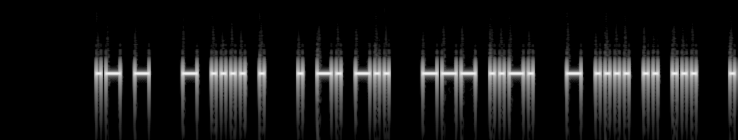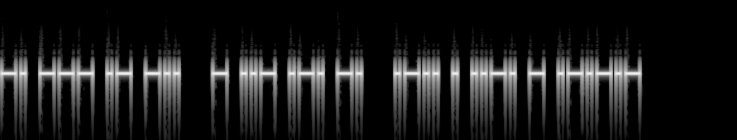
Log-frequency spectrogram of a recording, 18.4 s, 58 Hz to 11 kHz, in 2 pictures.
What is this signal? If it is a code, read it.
Morse code, heard as a keyed tone, about 20 wpm, 700 Hz. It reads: AT THE END OF THIS ROAD TURN LEFT.
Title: Sentences with 5-Word Phrases - 20wpm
